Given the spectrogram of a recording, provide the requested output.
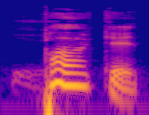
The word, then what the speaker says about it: Puckett: __ ] it yes pocket that's how we pronounce that oh again little secret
